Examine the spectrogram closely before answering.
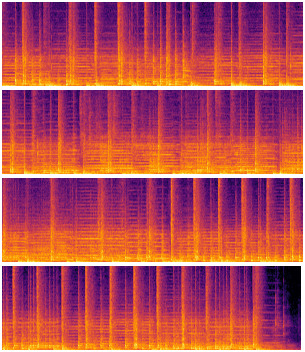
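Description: Violins playing a melody over a marching bass drum and snare drums beating a steady rhythm. The music fades out near the end.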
